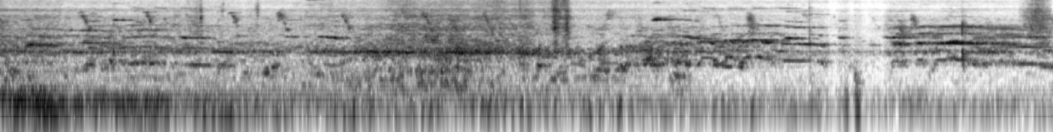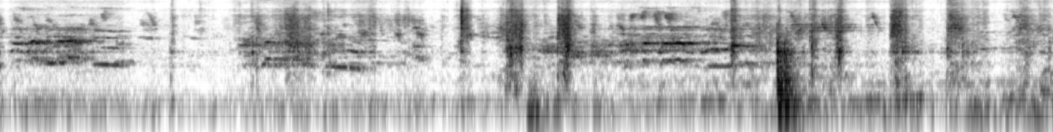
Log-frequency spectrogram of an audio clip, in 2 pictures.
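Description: Chickens clucking, with a rooster crowing. A few sharp knocks and taps come in the second half, the loudest near the end.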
